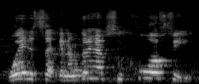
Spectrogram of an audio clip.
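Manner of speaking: light New York Queens accent, imitating husband; a mild Queens, New York impression of the husband. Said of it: "I'll try to do his accent".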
